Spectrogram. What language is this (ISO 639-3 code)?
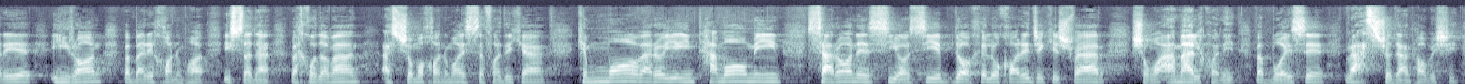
fas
